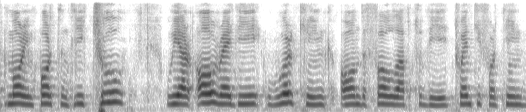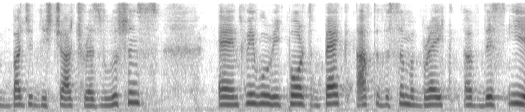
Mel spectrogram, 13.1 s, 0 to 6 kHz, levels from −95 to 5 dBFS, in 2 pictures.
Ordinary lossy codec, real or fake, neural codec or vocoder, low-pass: none; fake; codec, 16 kHz, 4.8 kbps, FACodec; 5.4 kHz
